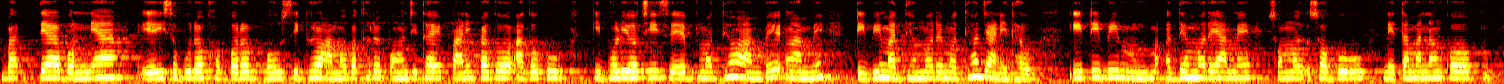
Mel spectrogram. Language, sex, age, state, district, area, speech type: Odia, female, 45-60, Odisha, Khordha, rural, spontaneous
